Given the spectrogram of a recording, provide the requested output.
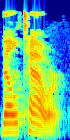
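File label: "bell tower", English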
